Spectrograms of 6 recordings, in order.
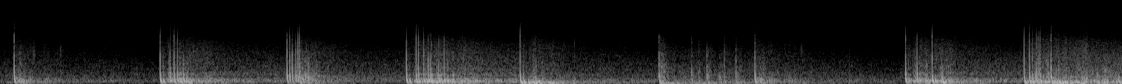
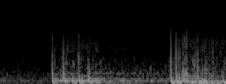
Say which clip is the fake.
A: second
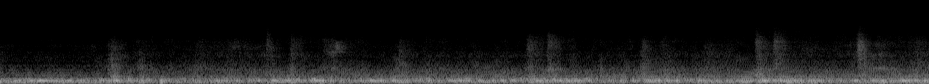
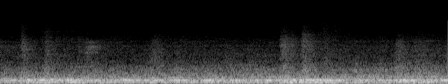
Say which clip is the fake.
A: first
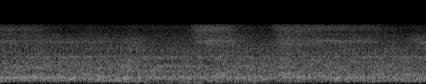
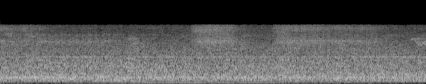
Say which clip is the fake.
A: first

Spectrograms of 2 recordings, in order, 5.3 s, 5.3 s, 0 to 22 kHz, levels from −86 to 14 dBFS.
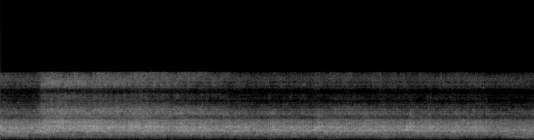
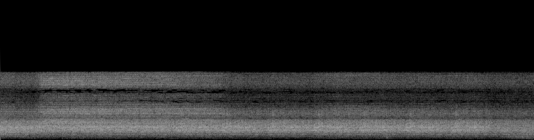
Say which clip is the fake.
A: first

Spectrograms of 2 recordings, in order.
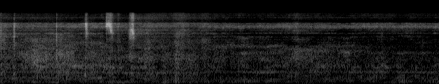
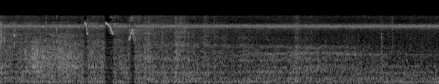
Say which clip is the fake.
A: first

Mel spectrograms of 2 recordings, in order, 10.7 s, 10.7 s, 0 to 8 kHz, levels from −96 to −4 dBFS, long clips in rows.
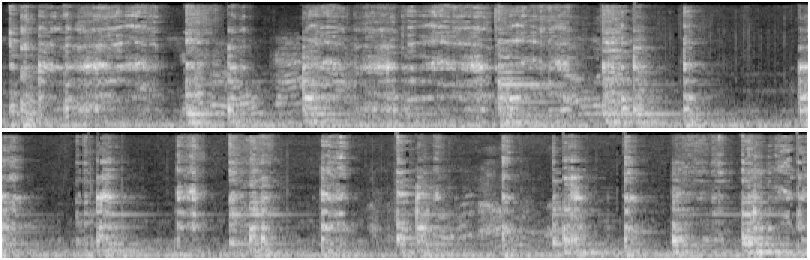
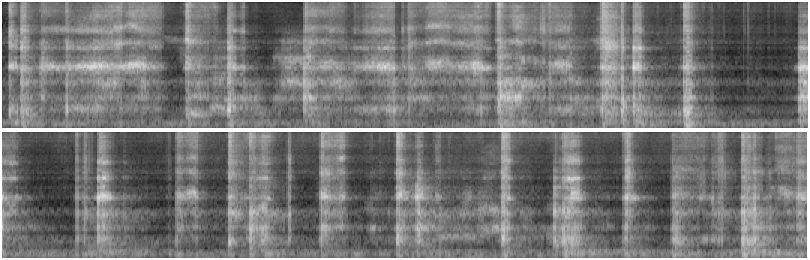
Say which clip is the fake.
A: second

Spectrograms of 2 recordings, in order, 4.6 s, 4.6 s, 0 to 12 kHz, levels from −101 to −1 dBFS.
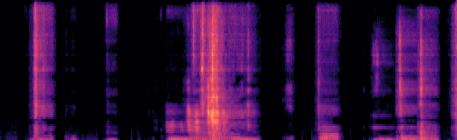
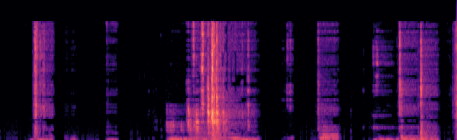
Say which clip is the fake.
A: first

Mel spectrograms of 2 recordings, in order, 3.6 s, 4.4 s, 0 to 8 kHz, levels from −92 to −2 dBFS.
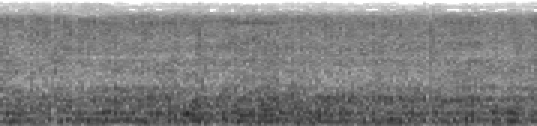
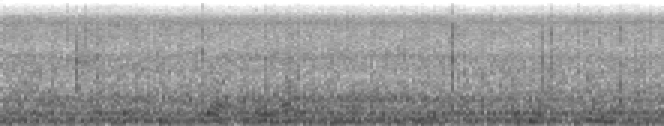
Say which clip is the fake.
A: first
